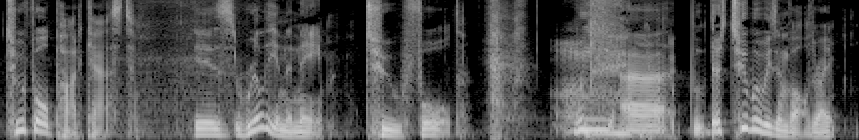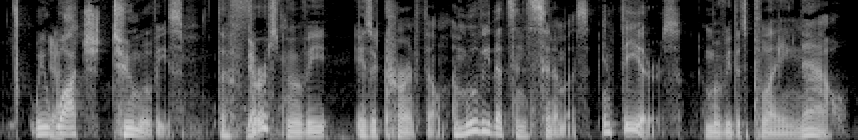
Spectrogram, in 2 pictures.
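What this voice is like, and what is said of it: Radio announcer voice. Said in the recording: “Your radio voice is just increasing.”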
